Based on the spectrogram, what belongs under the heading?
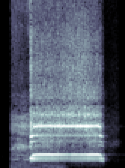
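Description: A train whistle blows outside in one loud, steady blast of about a second, starting with a hissy rush of air and cutting off abruptly, with no voices.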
